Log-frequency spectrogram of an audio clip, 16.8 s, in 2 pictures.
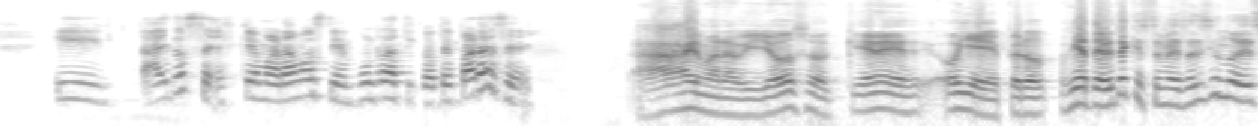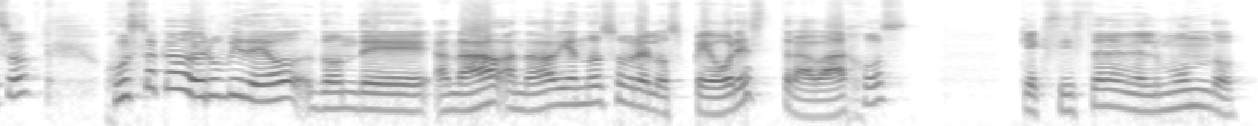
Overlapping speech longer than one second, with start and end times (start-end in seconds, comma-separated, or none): none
